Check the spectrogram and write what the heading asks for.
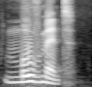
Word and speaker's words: MVMT: MVMT watches, pronounced movement.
